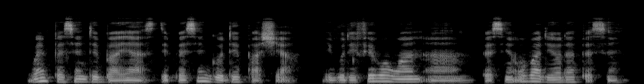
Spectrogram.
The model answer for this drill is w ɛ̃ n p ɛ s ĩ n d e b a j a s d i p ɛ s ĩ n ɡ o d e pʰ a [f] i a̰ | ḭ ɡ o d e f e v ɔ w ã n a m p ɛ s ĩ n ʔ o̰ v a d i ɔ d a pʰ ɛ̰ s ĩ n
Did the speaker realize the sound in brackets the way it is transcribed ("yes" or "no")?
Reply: no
